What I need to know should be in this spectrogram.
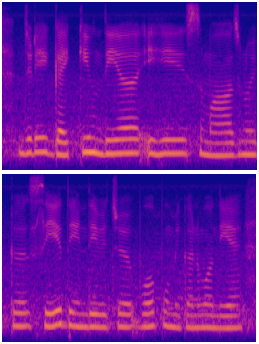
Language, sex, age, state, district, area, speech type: Punjabi, female, 18-30, Punjab, Bathinda, rural, spontaneous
